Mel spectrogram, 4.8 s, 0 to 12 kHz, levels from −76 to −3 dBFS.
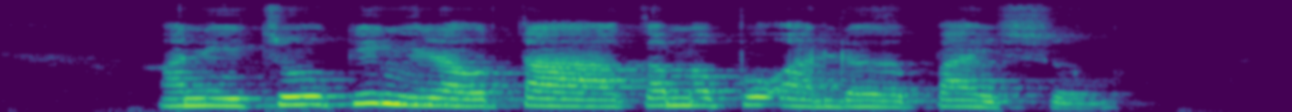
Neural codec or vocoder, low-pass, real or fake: none; 9.9 kHz; real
